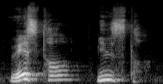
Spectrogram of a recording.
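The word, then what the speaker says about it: Westminster: 예, 정확한 발음은 웨스터민스터.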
